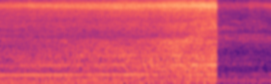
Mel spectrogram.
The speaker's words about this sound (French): toujours quand je veux faire des podcasts qu'il y a le plus gros camion de la Terre qui passe.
